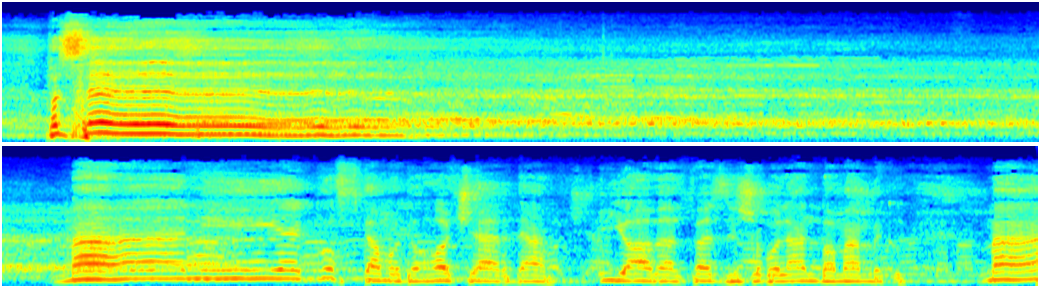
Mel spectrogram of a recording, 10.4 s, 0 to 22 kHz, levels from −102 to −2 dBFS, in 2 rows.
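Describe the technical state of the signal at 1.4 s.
At 1.38 to 1.41 s there is a repeated-frames fault. A 24 ms block of compressed audio is played twice in a row, which points to a single frame written or sent a second time, so the decoder repeats it. The result is a brief stutter: the same sliver of sound returns immediately. The audio runs 24 ms longer as a result.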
